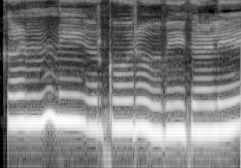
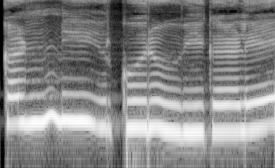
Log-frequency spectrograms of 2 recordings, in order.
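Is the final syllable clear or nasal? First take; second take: nasal; clear. First: The last syllable sounds nasal and unclear. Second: The last syllable sounds clear and open. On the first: The speaker calls it wrong. "കുറച്ച് nasal tone കൂടിയിട്ട് നമ്മൾ പറയുന്ന അക്ഷരം അത്ര clarity ഉണ്ടാവില്ല" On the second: The speaker calls it right. "കുറച്ചുകൂടെ clarity വരും"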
